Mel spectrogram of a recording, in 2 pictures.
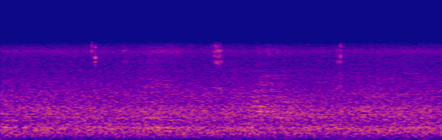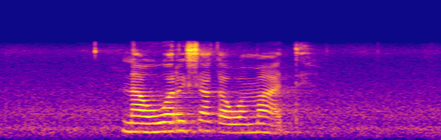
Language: Tsonga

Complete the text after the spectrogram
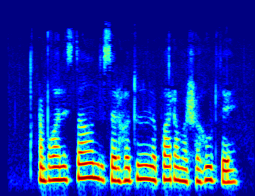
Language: Pashto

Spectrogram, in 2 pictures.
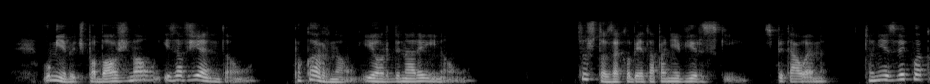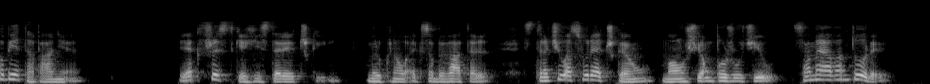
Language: Polish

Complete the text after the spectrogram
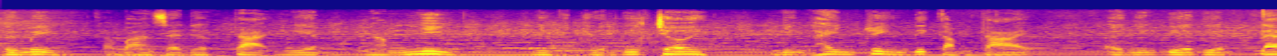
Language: Vietnamese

